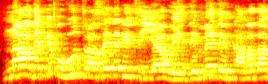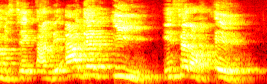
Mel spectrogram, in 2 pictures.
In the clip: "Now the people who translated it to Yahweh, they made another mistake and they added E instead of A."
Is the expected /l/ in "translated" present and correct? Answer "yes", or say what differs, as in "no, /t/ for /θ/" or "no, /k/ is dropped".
no, /l/ is dropped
